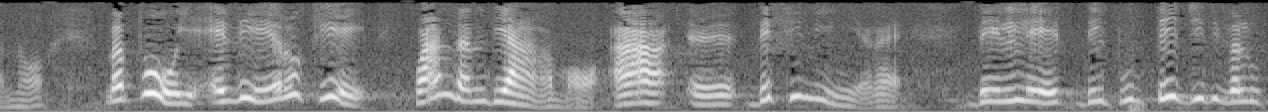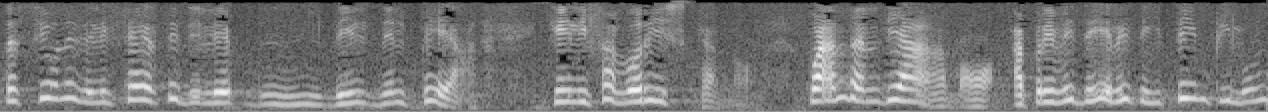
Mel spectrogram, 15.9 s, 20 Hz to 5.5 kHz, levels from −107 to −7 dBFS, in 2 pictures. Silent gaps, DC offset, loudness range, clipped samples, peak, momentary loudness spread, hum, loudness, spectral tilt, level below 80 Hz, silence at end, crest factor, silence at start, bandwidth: none; 0.4%; 7 LU; under 0.1%; -2 dBFS; 15 LU; none; -23 LUFS; -6.5 dB/octave; -64 dBFS; 0 s; 22 dB; 0 s; 5.4 kHz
